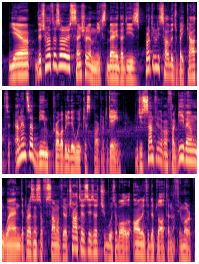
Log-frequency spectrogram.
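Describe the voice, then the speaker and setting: A man narrating a scripted video game review in a wordy, opinionated, somewhat formal way. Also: medium pitch. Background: background music.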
